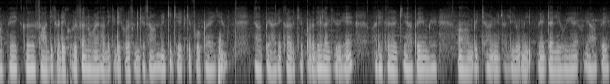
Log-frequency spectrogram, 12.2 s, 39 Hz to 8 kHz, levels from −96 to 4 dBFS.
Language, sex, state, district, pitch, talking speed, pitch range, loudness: Hindi, male, Maharashtra, Sindhudurg, 110 Hz, 180 wpm, 105-115 Hz, -33 LUFS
